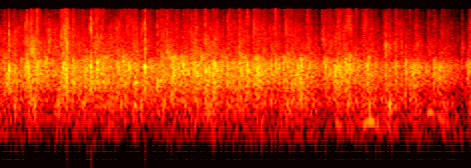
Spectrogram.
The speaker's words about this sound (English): Would you give a big round of applause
